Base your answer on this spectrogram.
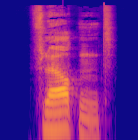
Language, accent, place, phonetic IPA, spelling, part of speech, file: German, Germany, Berlin, [ˈflœːɐ̯tn̩t], flirtend, verb, De-flirtend.ogg
- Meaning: present participle of flirten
